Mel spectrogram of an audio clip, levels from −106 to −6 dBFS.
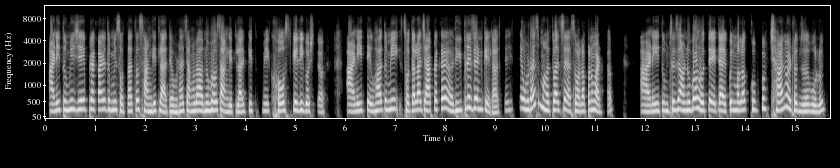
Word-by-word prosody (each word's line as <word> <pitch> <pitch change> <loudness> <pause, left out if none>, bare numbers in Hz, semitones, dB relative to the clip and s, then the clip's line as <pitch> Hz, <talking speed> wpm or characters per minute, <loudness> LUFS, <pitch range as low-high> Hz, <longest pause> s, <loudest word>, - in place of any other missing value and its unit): आणि 235 +3 0
तुम्ही 270 +1 +2
जे 275 +2 +1
प्रकारे 270 0 +1
तुम्ही 260 -1 +1
स्वतःचं 225 +2 -2
सांगितला, 225 -2 0
एवढा 200 +2 +1
चांगला 235 0 +2
अनुभव 235 +2 +3
सांगितला, 200 -5 0
की 230 +3 -4
तुम्ही 225 0 -9
एक 215 - -11
होस्ट 230 +1 +1
केली 245 -1 +2
गोष्ट. 220 -3 -3 0.5
आणि 215 +2 0
तेव्हा 235 0 +2
तुम्ही 275 +2 +1 0.2
स्वतःला 240 +2 +1
ज्या 255 -2 +2
प्रकारे 275 -3 +1
रिप्रेझेंट 290 +4 +1
केलात, 180 -8 -1
ते 245 +1 -10 0.2
तेवढंच 305 +8 +2
महत्त्वाचं 255 -2 +1
आहे, 240 - 0
असं 225 +2 -3
मला 220 0 0
पण 250 - +1
वाटतं. 200 -8 -2 0.6
आणि 205 +2 0
तुमचे 240 +1 0
जे 280 - +2
अनुभव 260 +4 +3
होते, 245 0 +2
ते - - +3
ऐकून 235 +2 +1
मला 250 +1 +2
खूप-खूप 270 +3 -3
छान 255 +4 +1
वाटलं, 285 -7 +1
तुमच्या 210 -2 -1
सोबत 210 - 0
बोलून. 205 +3 0
240 Hz, 180 wpm, -22 LUFS, 220-265 Hz, 0.6 s, अनुभव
